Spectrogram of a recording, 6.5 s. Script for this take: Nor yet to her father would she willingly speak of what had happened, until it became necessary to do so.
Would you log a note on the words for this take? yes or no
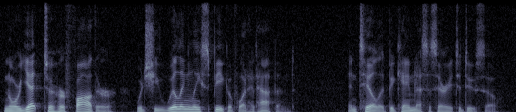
no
